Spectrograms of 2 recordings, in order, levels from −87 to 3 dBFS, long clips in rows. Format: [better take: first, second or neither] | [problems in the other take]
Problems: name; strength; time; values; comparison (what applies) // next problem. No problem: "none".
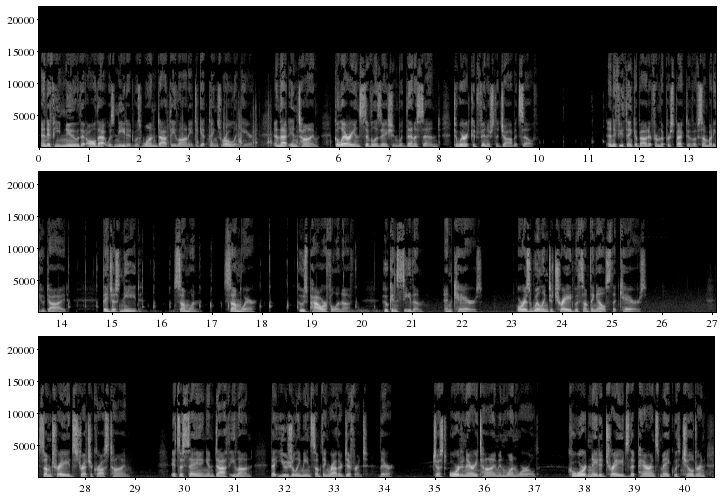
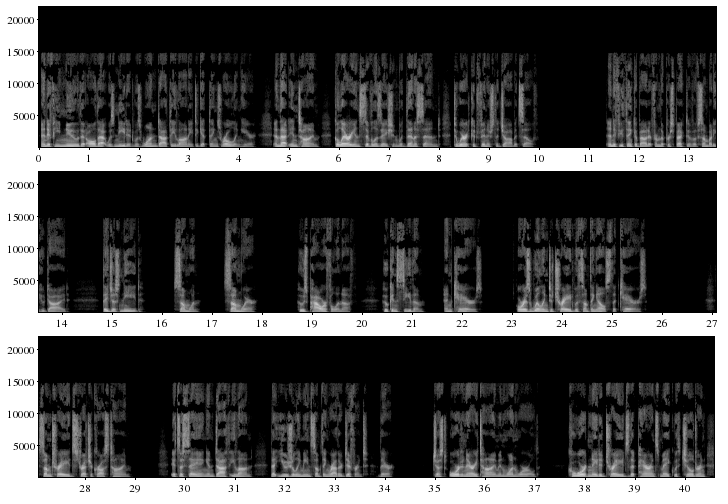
second | animal sounds; faint; throughout; 25 dB below the speech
